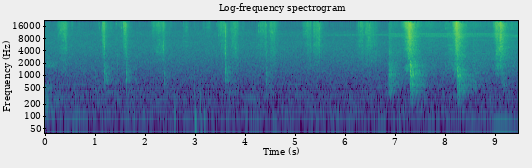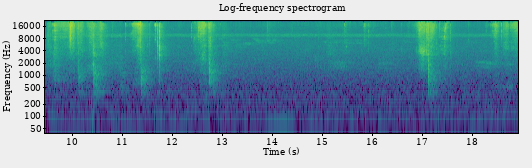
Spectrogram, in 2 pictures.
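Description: Knife chopping tomatoes and other vegetables on a board for an egg curry, irregular crisp chops that start sparse and quiet, then come in a denser run of sharper cuts with pauses, no talking.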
